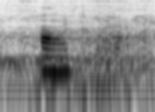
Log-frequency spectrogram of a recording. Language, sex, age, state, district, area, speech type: Hindi, female, 18-30, Madhya Pradesh, Chhindwara, urban, read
